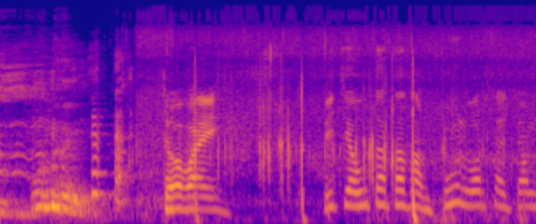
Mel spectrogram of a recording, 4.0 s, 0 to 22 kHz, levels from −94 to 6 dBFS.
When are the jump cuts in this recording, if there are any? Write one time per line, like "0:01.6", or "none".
0:01.1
